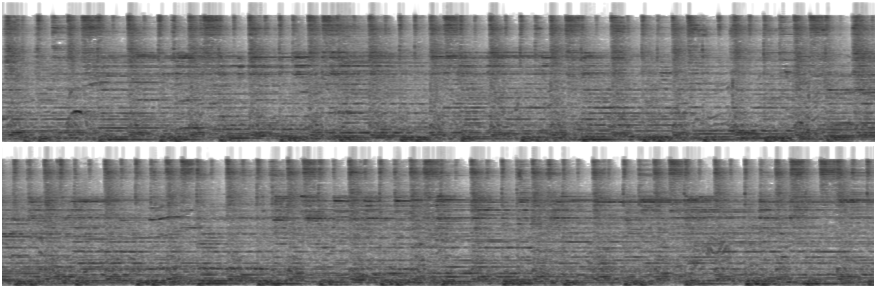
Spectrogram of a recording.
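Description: Live band playing the instrumental introduction of a song: strummed acoustic guitar over bass with a steady beat, before the vocals come in.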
